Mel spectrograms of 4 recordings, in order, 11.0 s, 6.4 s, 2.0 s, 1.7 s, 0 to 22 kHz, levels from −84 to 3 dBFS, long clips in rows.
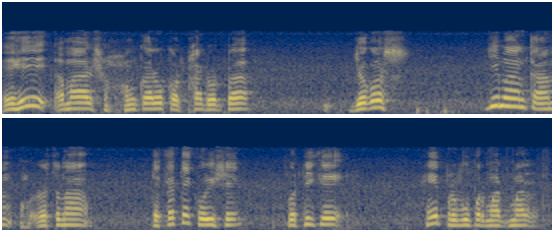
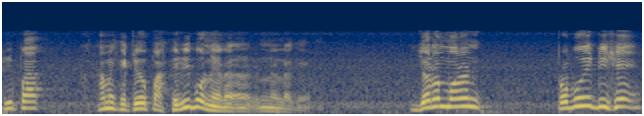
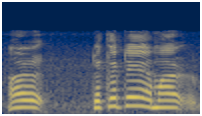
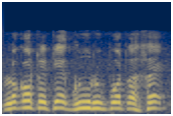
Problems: constant background noise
